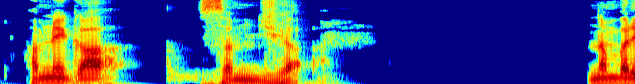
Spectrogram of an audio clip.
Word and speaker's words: संज्ञा: तो इसका शुद्ध उच्चारण करें, ये ज है, तो इसे क्या बोलेंगे अपन? संज्ञा बोलेंगे। क्या बोलेंगे दोस्तों? संज्ञा।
